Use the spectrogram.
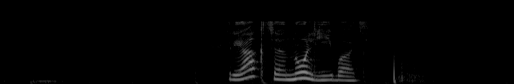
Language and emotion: Russian, angry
